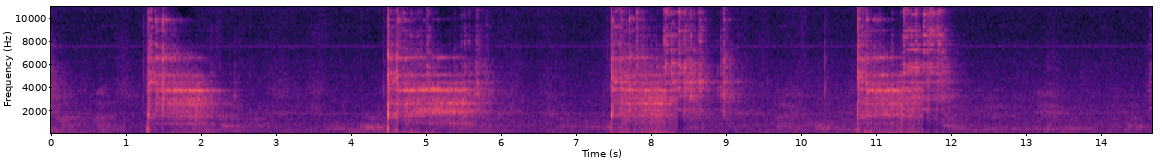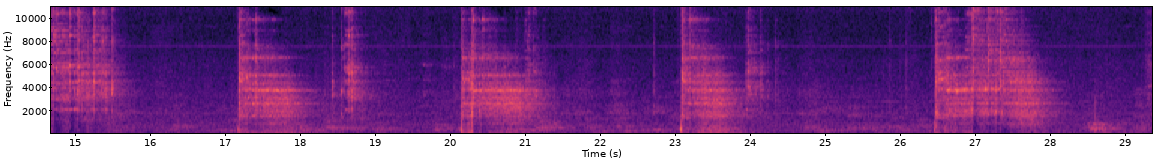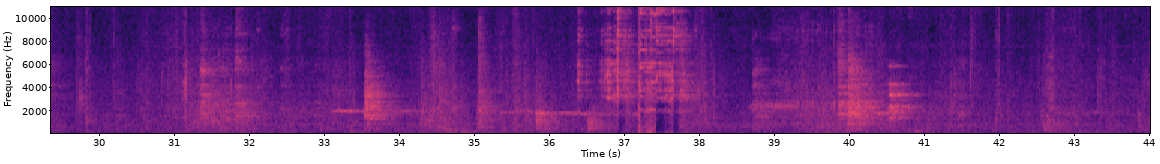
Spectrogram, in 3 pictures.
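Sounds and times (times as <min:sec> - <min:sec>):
weight plates clanking: 0:04.0 - 0:05.9, 0:33.1 - 0:38.1.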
